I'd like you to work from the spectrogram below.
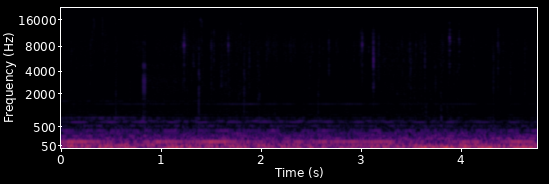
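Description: Water laps rhythmically against a river boat drifting along a flooded, winding passageway. Soft sloshing and scattered small drips continue steadily the whole time, with no voices.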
